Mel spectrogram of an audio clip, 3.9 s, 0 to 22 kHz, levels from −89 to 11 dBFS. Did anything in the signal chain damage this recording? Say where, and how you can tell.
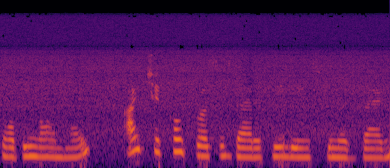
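Yes. The damage sits in call processing. A second voice runs under the speech from 0 to 3.9 s, faint, roughly 20 dB down. This is the other side's voice leaking through, likely because the echo canceller left loudspeaker playback in the microphone.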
